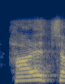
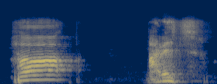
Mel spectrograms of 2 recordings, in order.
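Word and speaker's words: הָאָרֶץ: 앞에다가 HA 해가지고 붙이면 하레츠 하면 이게 다 죽어버리잖아요. 이게 다 묵음에다가 짧고 이러니까. 그래서 어떻게 되냐면 여기도 장모만 해주는 거예요. 하 아레츠. 그래서 하 아레츠 하면 구분이 되잖아요.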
